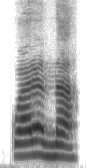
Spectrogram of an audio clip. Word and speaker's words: guaraná: Então, por exemplo, Guaraná. O na é o mais forte.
